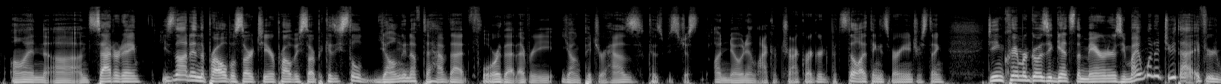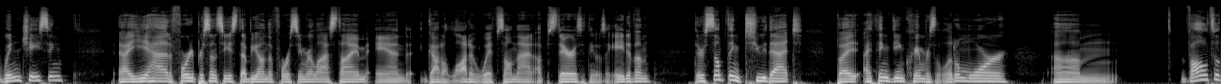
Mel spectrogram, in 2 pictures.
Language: English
